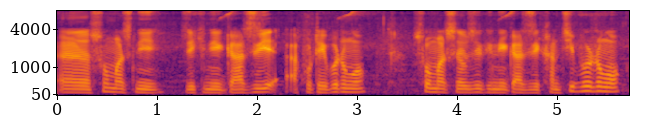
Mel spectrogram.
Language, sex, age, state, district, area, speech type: Bodo, male, 45-60, Assam, Baksa, urban, spontaneous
